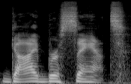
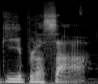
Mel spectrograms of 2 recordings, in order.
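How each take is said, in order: First: The surname is read as English spelling suggests. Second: The surname is said with French pronunciation. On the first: The speaker calls it wrong. "you don't pronounce it the way it looks" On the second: The speaker calls it right. "his name is French"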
